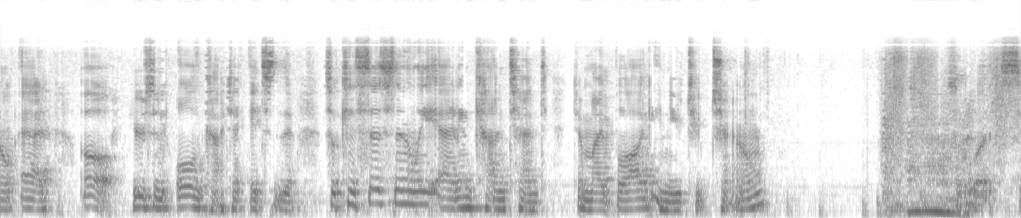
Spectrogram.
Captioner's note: dog growls in background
